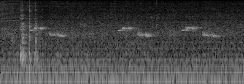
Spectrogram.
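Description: A glass lid is set onto a stainless steel saucepan with a couple of sharp clinks about half a second in. A bird then calls three or four times, each call a short high note followed by a lower, falling one.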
